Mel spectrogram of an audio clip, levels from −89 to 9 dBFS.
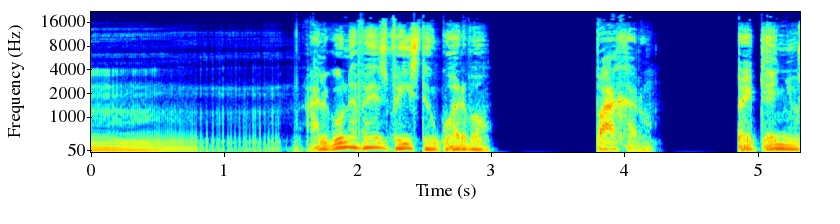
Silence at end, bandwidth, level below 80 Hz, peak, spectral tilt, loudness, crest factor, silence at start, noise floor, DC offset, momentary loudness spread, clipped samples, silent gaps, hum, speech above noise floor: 0 s; over 20 kHz; -32 dBFS; 0 dBFS; -4 dB/octave; -15 LUFS; 18 dB; 0 s; -37 dBFS; under 0.1%; 20 LU; under 0.1%; 3.57-3.65 s, 4.74-4.83 s; none; 23 dB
